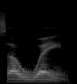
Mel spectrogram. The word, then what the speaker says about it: Samhain: We go back to somebody named Samhain, and it's spelled, it looks like Samhain, maybe on your paper. It looks like that. It's pronounced Samhain. So many,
